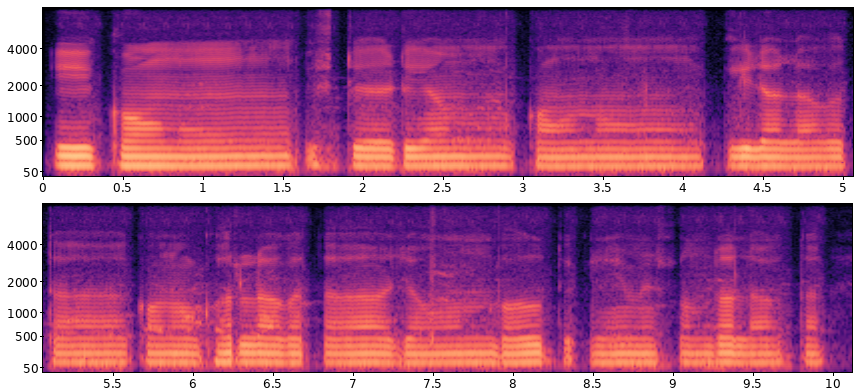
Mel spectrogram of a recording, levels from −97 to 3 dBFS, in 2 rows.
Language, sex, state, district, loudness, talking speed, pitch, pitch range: Bhojpuri, male, Uttar Pradesh, Deoria, -18 LUFS, 85 wpm, 115 Hz, 115-120 Hz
